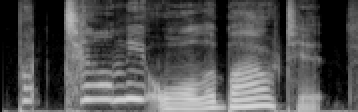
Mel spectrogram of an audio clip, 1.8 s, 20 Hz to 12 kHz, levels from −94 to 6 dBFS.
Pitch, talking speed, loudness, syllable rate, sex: 245 Hz, 200 wpm, -17 LUFS, 4.9 syllables/s, female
